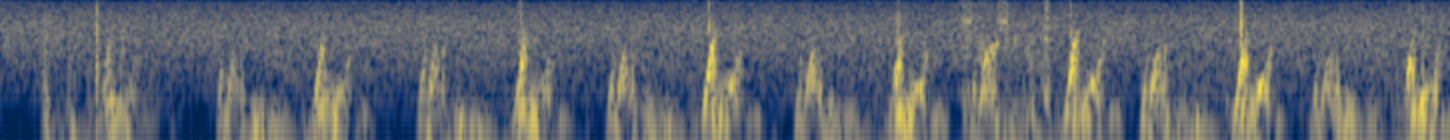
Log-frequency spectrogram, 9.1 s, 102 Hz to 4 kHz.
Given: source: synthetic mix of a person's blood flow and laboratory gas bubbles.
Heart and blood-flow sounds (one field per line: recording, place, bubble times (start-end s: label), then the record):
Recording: Doppler ultrasound of blood flow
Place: precordium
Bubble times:
5.98-6.58 s: bubbles
From the record:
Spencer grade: 2 (many but less than half of the cardiac periods contain bubble signals, singularly or in groups)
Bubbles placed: only in the low amplitude regions of the cardiac cycle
